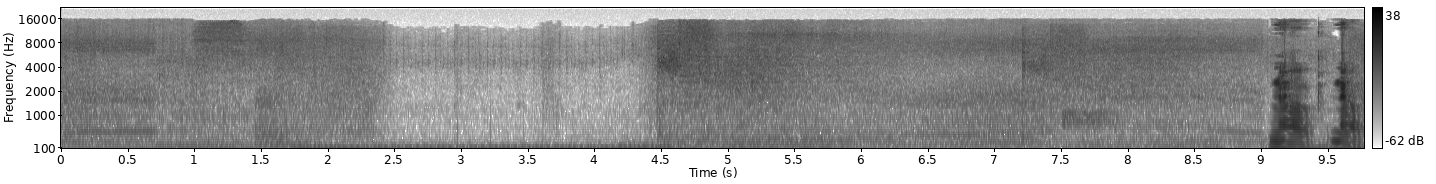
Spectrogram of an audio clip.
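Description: A car engine roars under hard acceleration.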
